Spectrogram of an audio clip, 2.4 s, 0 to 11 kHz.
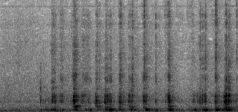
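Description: A wooden stylus scratches small areas of a black-coated scratch-art card page in a spiral book. After a quiet start, a series of short, dry scratching strokes follows, each a brief rasp with a low-mid body around 250 Hz and a gritty upper edge. The strokes are quiet and close, with almost no ring after each one.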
